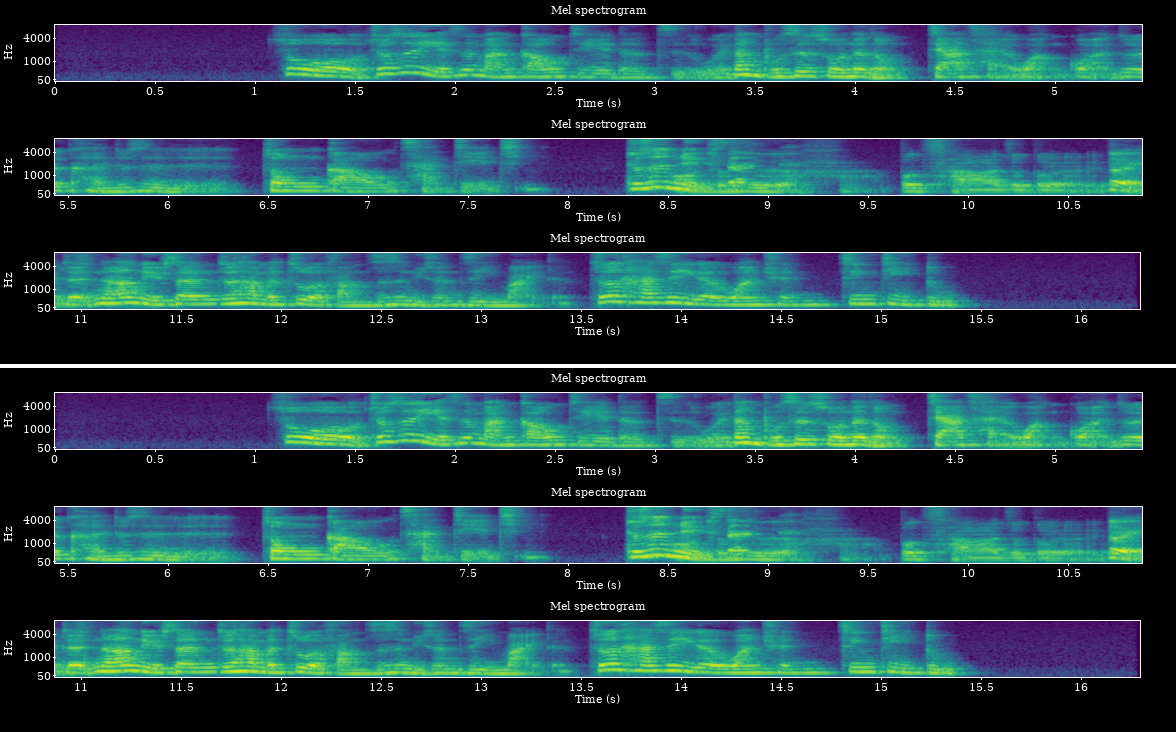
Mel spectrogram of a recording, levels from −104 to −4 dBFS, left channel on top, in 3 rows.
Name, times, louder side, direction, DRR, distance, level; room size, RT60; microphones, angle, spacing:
voice 1, 1.1-7.9 8.3-8.9 10.7-15.4, right 3 dB, 30° right, 0.3 m, -21 dB
voice 2, 8.5-10.8 11.1-11.3, left 1 dB, 5° left, 0.9 m, -29 dB
3.9 x 2.0 x 2.7 m
head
